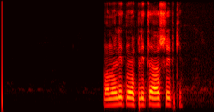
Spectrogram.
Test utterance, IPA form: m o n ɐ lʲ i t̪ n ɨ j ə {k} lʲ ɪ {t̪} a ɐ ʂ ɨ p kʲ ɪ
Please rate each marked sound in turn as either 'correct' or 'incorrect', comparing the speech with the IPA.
incorrect: p, correct

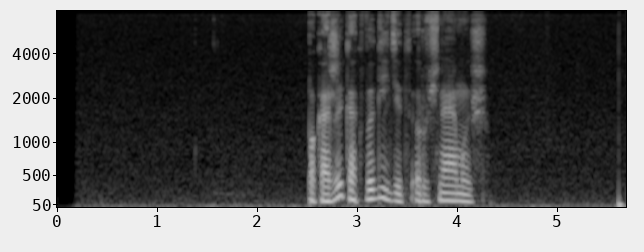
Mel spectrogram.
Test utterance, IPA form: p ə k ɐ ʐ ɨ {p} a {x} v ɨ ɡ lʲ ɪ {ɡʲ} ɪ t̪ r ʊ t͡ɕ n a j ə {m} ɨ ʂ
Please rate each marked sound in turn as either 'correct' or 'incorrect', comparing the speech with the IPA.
incorrect: k, incorrect: k, incorrect: dʲ, correct

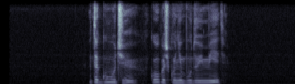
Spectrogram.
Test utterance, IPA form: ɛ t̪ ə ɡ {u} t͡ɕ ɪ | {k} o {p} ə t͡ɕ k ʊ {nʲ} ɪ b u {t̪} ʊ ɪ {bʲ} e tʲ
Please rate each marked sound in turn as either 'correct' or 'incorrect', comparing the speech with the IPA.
correct, correct, correct, correct, incorrect: d̪, incorrect: mʲ

